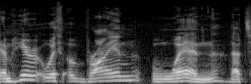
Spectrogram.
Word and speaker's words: Nguyen: All right, I'm here with Bryan Nguyen. That's how you pronounce his last name, if anyone was curious.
